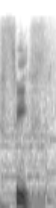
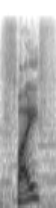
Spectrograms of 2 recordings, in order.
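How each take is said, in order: First: The vowel sounds like the letter e. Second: The vowel sounds like the word eye. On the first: "F E E F E kind of pronunciation" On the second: "Like F Y F E kind of pronunciation"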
